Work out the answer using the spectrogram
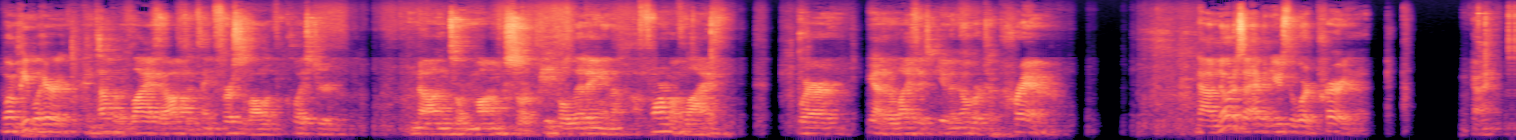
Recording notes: The lecture was given on June 29th, 2023, at the Thomistic Institute Student Leadership Conference at the Dominican House of Studies.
